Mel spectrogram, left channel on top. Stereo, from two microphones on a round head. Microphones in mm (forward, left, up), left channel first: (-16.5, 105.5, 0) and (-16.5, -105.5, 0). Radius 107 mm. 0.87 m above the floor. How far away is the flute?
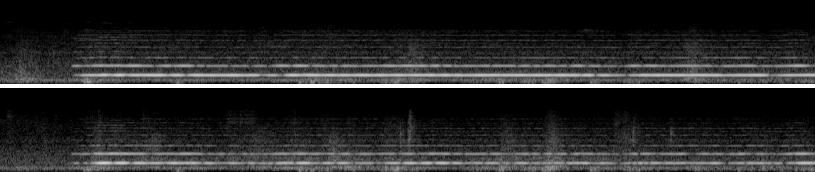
About 1.7 m.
